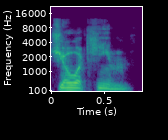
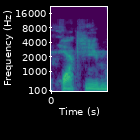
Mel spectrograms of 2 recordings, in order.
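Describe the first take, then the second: First: The name ends with an m sound. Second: The name ends with an n sound. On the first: This is how the fighter's own name is said. The speaker calls it right. "I believe they said his name is Joaquim" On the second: This is the usual form of the name. The speaker calls it wrong. "not Joaquin, like the traditional pronunciation"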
